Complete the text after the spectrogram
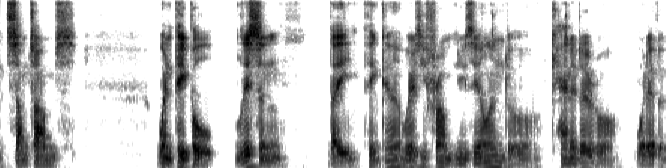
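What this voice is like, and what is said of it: Australian accent with some English influence. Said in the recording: “I obviously have an Australian accent, but I lived in England for a year when I was 18. So my accent”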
